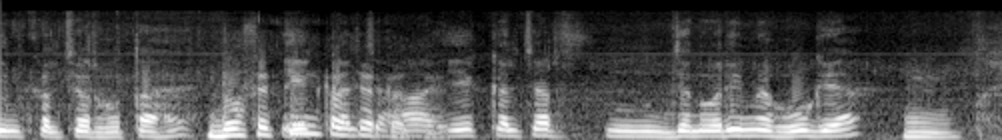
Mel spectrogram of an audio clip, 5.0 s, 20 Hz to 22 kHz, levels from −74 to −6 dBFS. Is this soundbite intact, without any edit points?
yes; 0 cuts

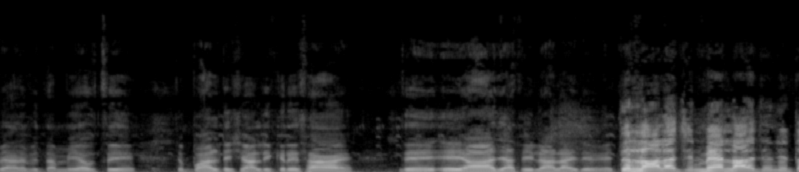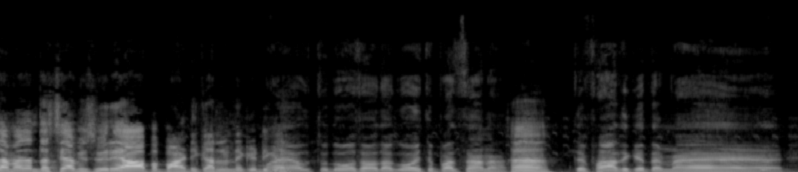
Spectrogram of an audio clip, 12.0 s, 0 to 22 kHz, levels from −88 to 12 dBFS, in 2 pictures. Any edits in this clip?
no; 0 cuts

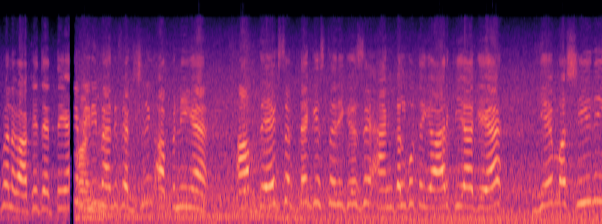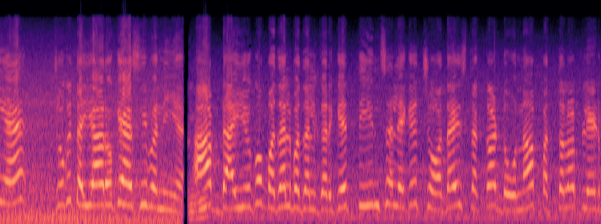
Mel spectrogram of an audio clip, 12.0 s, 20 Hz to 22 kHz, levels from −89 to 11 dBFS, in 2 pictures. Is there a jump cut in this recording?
yes; 2 cuts; at 0.7 s, 7.8 s

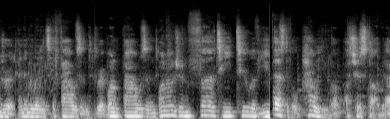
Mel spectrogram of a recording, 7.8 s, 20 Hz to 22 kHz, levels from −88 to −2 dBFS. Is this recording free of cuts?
no; 3 cuts; at 1.9 s, 3.2 s, 5.4 s

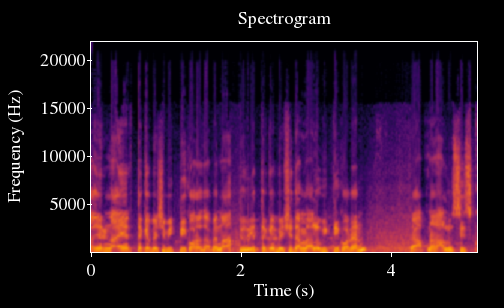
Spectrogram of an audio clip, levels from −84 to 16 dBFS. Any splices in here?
yes; 1 cut; at 1.9 s

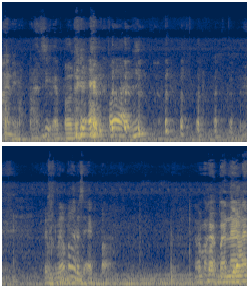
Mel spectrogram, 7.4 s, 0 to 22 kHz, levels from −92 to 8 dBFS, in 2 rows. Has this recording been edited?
yes; 1 cut; at 4.3 s

